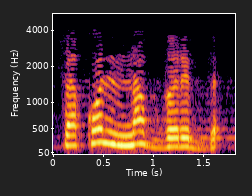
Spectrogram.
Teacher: اوعى تقلقل الضاد، انت ما خدتش حروف القلقلة، لكن الضاد لا تقلقل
